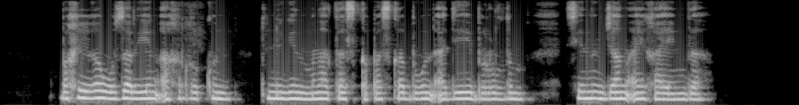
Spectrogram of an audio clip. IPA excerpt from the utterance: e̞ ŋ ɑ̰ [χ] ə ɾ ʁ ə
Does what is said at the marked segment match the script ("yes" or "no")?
yes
